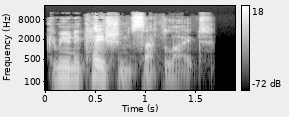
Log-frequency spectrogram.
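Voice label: "communications satellite", British English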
